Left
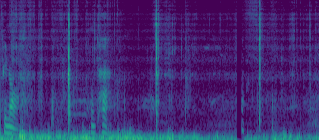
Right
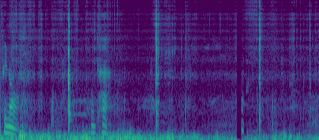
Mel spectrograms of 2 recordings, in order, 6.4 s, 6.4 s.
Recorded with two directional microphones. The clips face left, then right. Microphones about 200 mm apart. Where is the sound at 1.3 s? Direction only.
60° right (ahead or behind).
